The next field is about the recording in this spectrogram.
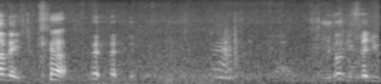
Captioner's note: all laughing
